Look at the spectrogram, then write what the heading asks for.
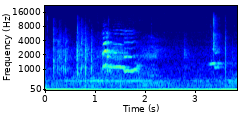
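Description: A meerkat lets out a brief, nasal, whining call that bends slightly in pitch over under a second. Softer chirps and clicks come before and after it against a quiet indoor background.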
